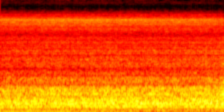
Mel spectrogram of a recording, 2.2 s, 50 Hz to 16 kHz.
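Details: Refrigerant system at 225 psi standing pressure, leak pinpointed with the H10 and Accutrak ultrasonic detector: a steady rushing hiss holds at the spot. Gas escaping from the line.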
